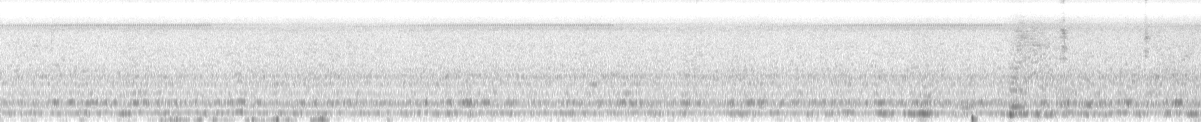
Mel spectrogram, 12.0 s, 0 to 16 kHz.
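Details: Buzzing honey bees during a harvest on 5 June 2023 in Bener Meriah, Aceh, Indonesia, within Gayo Arabica coffee gardens: an even low hum under broad hiss, with a brief clatter near the end.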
